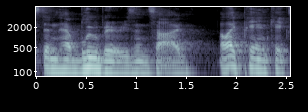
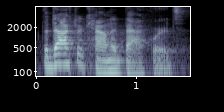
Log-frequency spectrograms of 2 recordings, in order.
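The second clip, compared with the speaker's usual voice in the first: plain reading voice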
